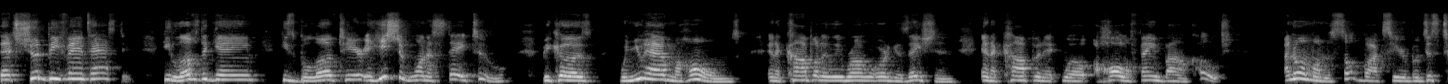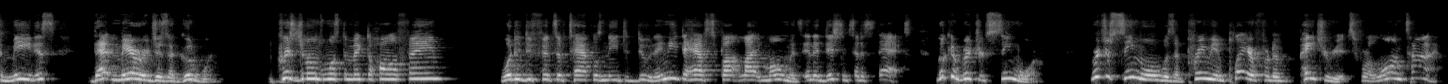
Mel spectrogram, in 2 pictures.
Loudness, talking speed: -20 LUFS, 205 wpm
